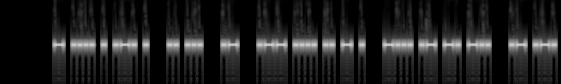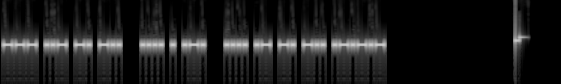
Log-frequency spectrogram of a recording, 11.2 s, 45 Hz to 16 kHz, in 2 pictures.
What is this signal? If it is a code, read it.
Morse code, heard as a keyed tone, about 40 wpm, 700 Hz. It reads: THERE IS A WHITE BAND AROUND HER HAND.
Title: Sentences from Top 1600 Words 40wpm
